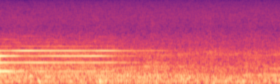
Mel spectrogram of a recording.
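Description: Violins hold a soft, sustained note and fade.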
